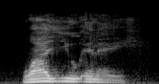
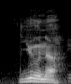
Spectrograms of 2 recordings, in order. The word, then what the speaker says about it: Yuna: Y U N A. Oh, Yuna. Yuna.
